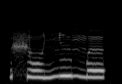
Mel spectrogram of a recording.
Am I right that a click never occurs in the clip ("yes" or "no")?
yes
